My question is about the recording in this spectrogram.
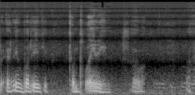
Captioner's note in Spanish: laughs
